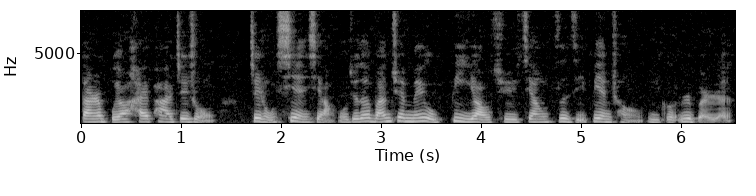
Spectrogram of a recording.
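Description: Dry, close sound with no echo around a dark, mellow tone. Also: woman, medium pitch for a woman, ordinary pitch variation, moderate pace. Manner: halting, many fillers.

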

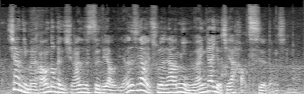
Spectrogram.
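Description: Over noticeable background noise and audible room echo, a man with fairly high pitch talks at a very fast pace with lively intonation. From southern Taiwan. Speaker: podcast co-host. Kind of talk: casual chat. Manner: animated.

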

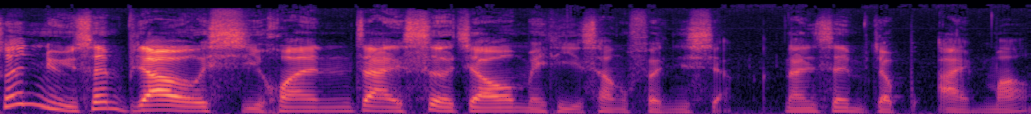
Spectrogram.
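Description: Lively in intonation, a man with medium pitch talks at a fairly slow pace. He has a normal speaking voice. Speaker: podcast co-host. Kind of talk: casual chat.

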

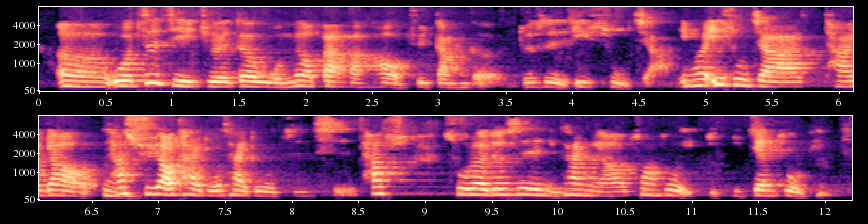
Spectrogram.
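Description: A woman's medium-pitched voice at a moderate pace, with lively intonation, big swings in loudness and noticeable background noise. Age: 30s. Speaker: podcast co-host. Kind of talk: casual chat.

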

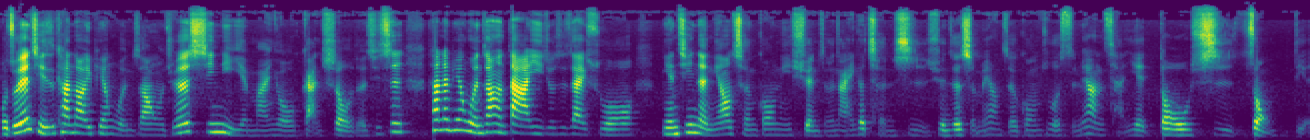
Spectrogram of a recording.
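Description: Delivered in a plain, everyday voice, the speech moves at a moderate pace with hardly any pauses, lively intonation and big swings in loudness. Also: woman, fairly low pitch for a woman, very clean recording, silent background. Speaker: podcast host. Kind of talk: casual interview. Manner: frequent laughter.

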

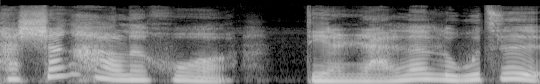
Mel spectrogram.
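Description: Her pitch swings very widely as the woman speaks at a very slow pace. The sound is dry and close with no echo, and the recording is very clean with a silent background. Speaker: children's storyteller podcast host. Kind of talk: bedtime storytelling. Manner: soft-spoken.

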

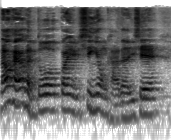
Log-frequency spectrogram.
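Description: The speech comes at a fairly quick pace with lively intonation. There is audible room echo and noticeable background noise. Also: man. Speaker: podcast guest. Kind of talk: casual chat.

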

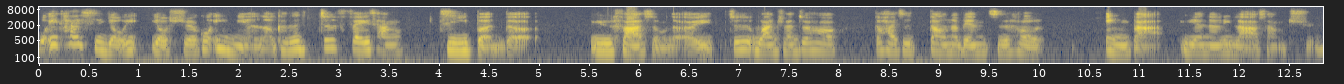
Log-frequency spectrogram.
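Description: With an ordinary speaking voice, a woman of medium pitch speaks fairly slowly and with lively intonation. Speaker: university student. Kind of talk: casual chat.

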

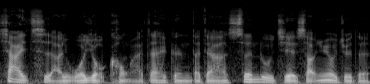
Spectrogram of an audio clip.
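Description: Here a man talks at a moderate pace in a very deep, low voice. His tone is dark and mellow, with ordinary pitch variation. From Taiwan, Keelung. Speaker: podcast host. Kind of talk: casual solo podcast talk.

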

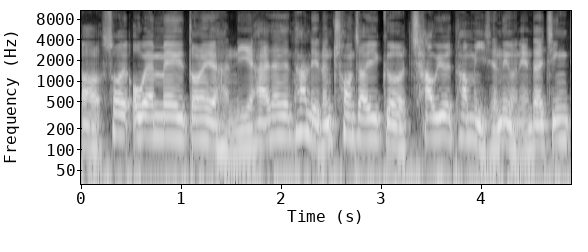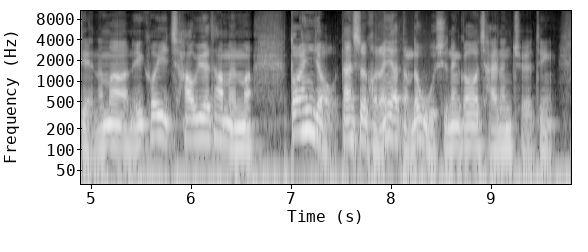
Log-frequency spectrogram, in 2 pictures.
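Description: Speech comes at a very fast pace in a Cantonese accent. Audible room echo surrounds it. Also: man. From Hong Kong. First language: Cantonese (speaking Chinese). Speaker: architect and university lecturer. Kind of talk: interview conversation. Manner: hesitant, many fillers.

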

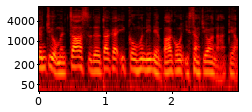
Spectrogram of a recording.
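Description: A man has an unremarkable speaking voice, with a medium pitch and ordinary pitch variation. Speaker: lung cancer physician. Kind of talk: interview.

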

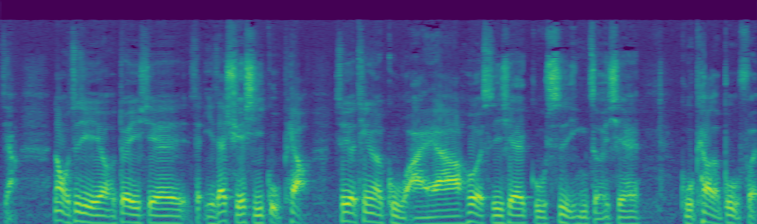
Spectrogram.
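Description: Using an ordinary speaking voice, a man talks at a fairly quick pace, his fairly low pitch showing ordinary pitch variation. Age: 20s. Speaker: ministry project coordinator. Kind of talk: interview.

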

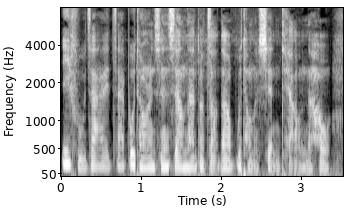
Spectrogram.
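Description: A quiet man's voice with vocal fry, fairly high pitch, ordinary pitch variation and a fairly quick pace. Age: 30s. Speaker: fashion designer. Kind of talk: interview. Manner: very quiet, low volume; halting, repeats words.

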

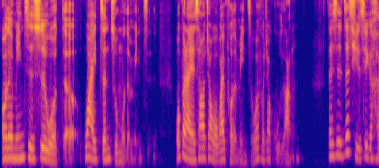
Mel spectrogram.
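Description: A woman with a plain, everyday voice speaks at a fairly quick pace with a fairly low pitch and ordinary pitch variation. Her loudness swings widely on a very clean recording with a silent background. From Taiwan, Hualien, Sakizaya village. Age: young. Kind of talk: casual chat.

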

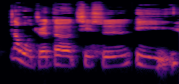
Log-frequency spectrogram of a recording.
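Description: A woman at medium pitch talks at a very slow pace with lively intonation. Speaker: podcast host and fiction writer. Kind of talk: casual solo talk on writing.

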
